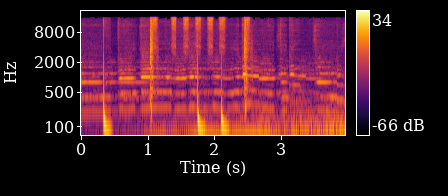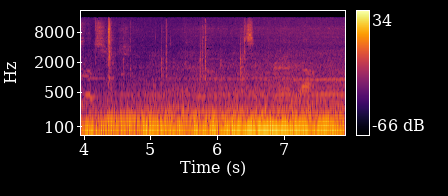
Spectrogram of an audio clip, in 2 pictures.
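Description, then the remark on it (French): Steady low engine and road rumble fills the cabin of a moving car arriving in Saumur, France, looking for a parking space near the Loire, growing heavier and more constant, with voices audible briefly near the start. “Alors là, on est en voiture avec … et on est à Saumur.”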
